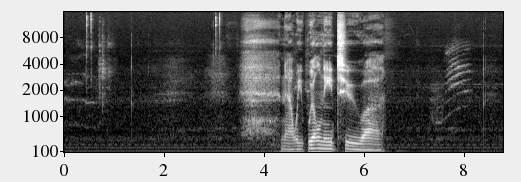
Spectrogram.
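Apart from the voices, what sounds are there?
cat meowing in the room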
